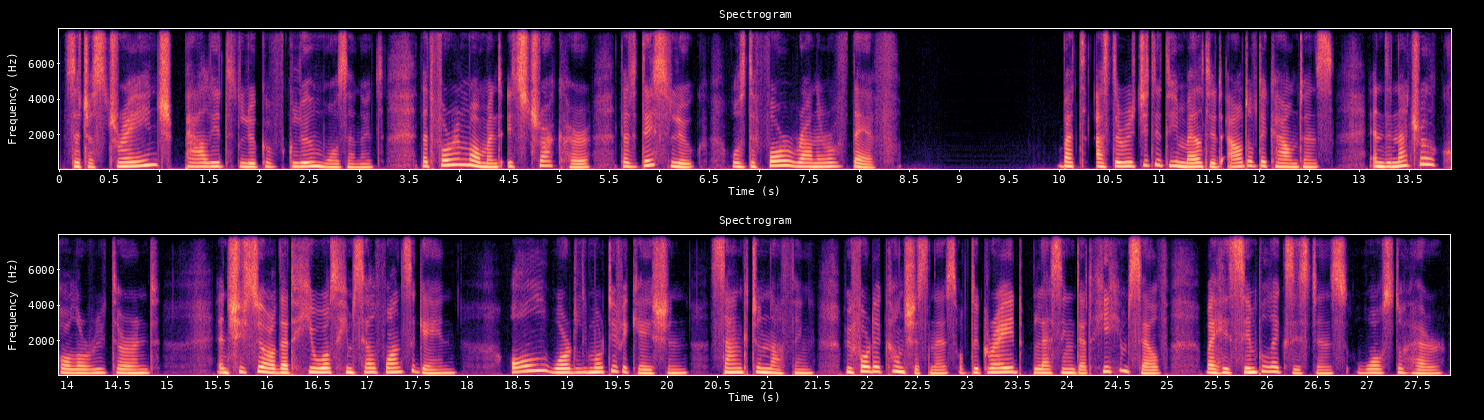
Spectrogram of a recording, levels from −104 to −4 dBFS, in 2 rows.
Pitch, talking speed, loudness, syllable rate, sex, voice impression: 220 Hz, 155 wpm, -19 LUFS, 4.7 syllables/s, female, feminine, adult-like, relaxed, slightly soft, clear, intellectual, calm, elegant, lively, slightly strict, sharp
